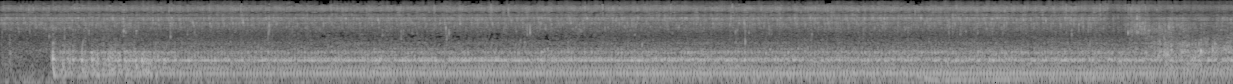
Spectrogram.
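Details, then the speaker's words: Old above-ground pool pump converted to pond pump, after partial priming by filling from the garden hose: steady motor hum with thin trickle and gurgle; weak flow, poorly primed, sucking air. "Got a trickle. That doesn't sound too horribly good."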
